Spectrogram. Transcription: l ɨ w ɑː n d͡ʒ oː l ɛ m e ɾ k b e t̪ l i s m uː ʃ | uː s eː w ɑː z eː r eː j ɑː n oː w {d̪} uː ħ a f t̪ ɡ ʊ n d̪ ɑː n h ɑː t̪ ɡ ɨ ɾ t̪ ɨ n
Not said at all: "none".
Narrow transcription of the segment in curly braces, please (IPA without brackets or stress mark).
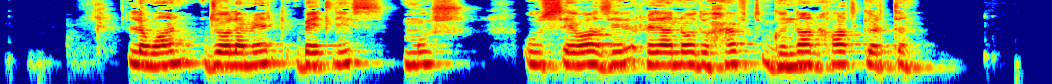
d̪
